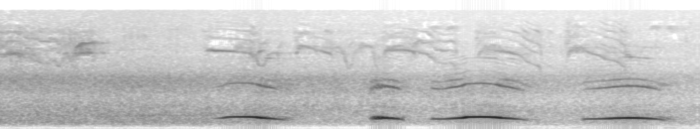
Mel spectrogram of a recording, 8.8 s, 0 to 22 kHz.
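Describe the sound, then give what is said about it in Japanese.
A Japanese wood pigeon, also called the cow pigeon, about 40 cm long and the largest pigeon in Japan, gives four deep, low cooing moans at a steady pace, each drawn-out, while small birds chirp and twitter faintly in the background. “全長およそ40センチ、日本に住むハトの仲間で一番大きいのがこのカラスバトです。”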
